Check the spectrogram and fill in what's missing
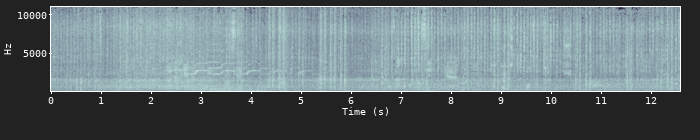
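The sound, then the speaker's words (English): A level crossing alarm on the Romney Hythe and Dymchurch Railway, a miniature steam railway, rings out in a rapid alternating two-tone pattern, rising over the steady rumble and clatter of the moving steam train, then fading as the train passes, with faint voices in the background. “That alarm sound was the level crossing.”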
